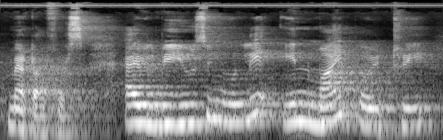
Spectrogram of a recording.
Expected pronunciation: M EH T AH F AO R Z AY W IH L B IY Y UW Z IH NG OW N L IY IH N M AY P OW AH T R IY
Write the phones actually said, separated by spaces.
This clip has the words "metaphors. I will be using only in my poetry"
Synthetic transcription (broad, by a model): M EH T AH F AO R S AY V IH L B IY Y UW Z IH NG OW N L IY IH N M AY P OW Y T R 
